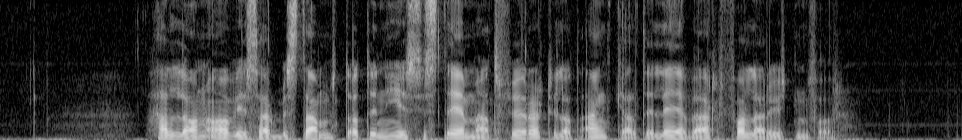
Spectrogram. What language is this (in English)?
Norwegian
